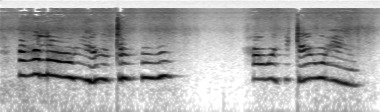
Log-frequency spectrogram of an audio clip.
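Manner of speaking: very high, loud put-on toy penguin voice. Introducing a toy penguin to the viewers: voicing a toy penguin. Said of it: "that's my impression for him".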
